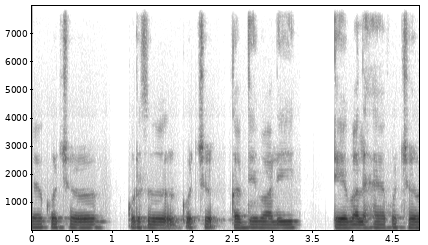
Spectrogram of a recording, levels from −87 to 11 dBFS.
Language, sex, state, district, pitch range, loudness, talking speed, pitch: Hindi, male, Himachal Pradesh, Shimla, 105-110 Hz, -18 LUFS, 125 wpm, 105 Hz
